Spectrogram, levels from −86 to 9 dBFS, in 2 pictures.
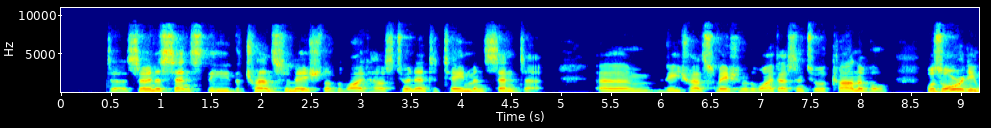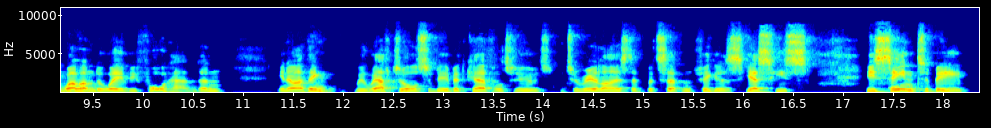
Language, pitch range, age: English, 105-130 Hz, 30-49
